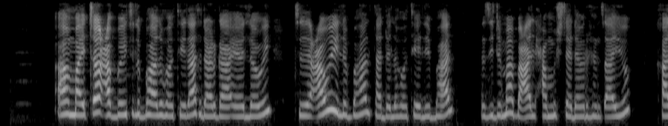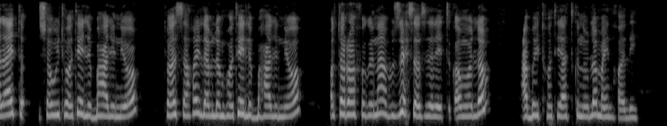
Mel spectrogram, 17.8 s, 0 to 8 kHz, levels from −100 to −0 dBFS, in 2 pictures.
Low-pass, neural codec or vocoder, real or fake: 7.2 kHz; none; real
